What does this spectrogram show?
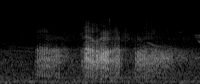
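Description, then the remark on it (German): Three harsh crow caws in quick succession, the middle one loudest, from large crow flocks at the Friedrichshof, a remote place amid farm fields with wind turbines on the horizon, rising over a steady outdoor background hiss, with no voices. “Ein Horizont voller Windturbinen, große Krähenschwärme und mitten darin ein Gebäudehaufen.”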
